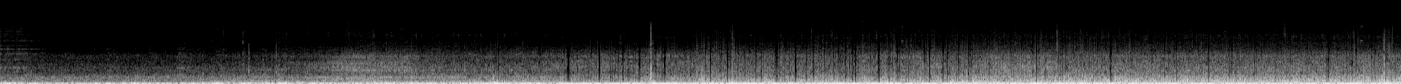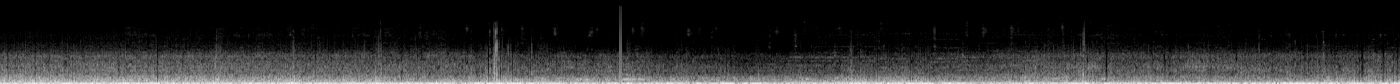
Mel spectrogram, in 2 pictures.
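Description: Steady low rumble of road and engine noise heard inside the cabin of a moving Kia Carens, growing louder about five seconds in.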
